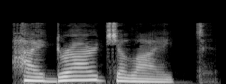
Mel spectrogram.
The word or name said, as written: hydrargillite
